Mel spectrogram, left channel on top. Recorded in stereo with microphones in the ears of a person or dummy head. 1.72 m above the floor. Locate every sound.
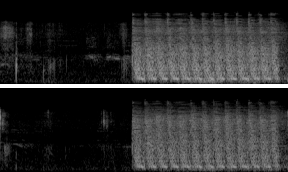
1.3 s a gunshot: 15° left (ahead or behind), 0.6 m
